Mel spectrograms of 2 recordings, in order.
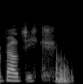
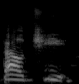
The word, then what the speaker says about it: Baljeet: You are Belgique. Magic. Wait, hold up, I pronounced his name wrong. Baljeet.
